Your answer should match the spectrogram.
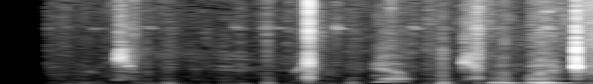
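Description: A miniature horse's hooves on soft turf and dirt: a few faint, irregular thuds and knocks as it moves toward a jump, with a faint voice near the end.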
